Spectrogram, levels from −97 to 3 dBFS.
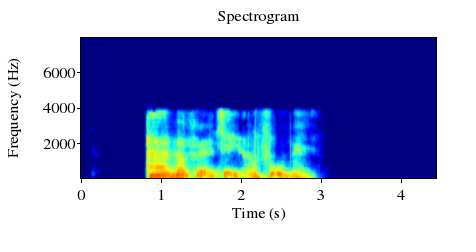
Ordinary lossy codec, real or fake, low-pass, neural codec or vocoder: AAC, 16 kbps; fake; 7.2 kHz; codec, 44.1 kHz, 2.6 kbps, SNAC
